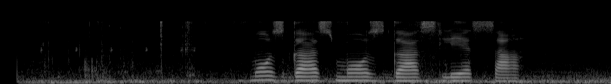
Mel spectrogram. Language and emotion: Russian, neutral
